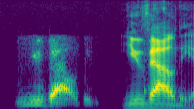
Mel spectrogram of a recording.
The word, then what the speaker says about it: Uvalde: So that's Uvalde? – Uvalde.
